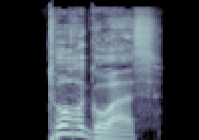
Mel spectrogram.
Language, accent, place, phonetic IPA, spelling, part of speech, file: German, Germany, Berlin, [ˈtʊʁɡoːɐ̯s], Turgors, noun, De-Turgors.ogg
- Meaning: genitive singular of Turgor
